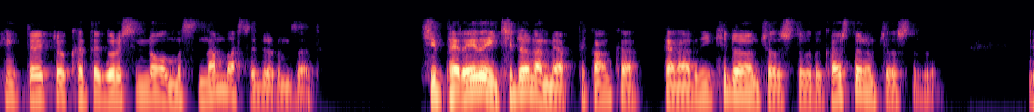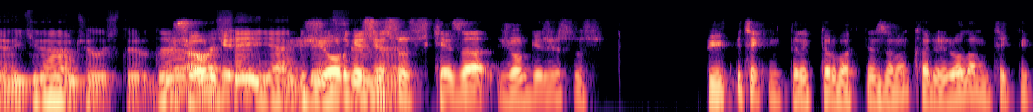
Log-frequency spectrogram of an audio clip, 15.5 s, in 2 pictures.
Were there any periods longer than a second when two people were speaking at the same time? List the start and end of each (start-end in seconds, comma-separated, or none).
9.0-10.9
